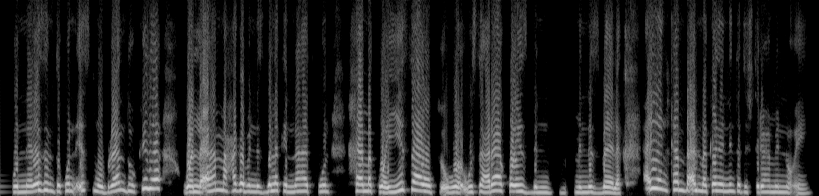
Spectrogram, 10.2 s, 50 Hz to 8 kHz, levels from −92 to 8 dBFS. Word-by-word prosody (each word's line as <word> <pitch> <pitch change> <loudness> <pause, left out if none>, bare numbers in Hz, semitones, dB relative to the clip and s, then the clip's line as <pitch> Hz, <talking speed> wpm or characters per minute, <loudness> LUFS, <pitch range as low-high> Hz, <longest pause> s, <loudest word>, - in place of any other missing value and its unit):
وإن 230 0 +1
لازم 290 0 +2
تكون 260 +2 -2
اسمه 275 -6 -1
Brand 265 +7 -1
وكده 370 +9 +2 0.3
والّا 235 +3 +3
أهَم 300 -1 -1
حاجة 285 +1 -1
بالنسبة 245 0 -1
لك 280 -2 -1
إنها 255 +1 0
تكون 250 0 -4 0.2
خامة 265 -1 +1
كويسة 260 +5 +2
وت 240 0 -4 0.3
وسعرها 240 +4 +1
كويس 255 -3 +1
بالن 210 0 -3 0.3
بالنسبة 215 -1 0
لك، 185 -2 0 0.3
أيًا 360 -3 +3
كان 320 -2 +1
بقى 275 - +2
المكان 280 0 +1
اللي 265 0 0
أنت 260 0 -2
تشتريها 230 0 -4
منه 225 -2 -3
إيه؟ 175 0 -8
255 Hz, 175 wpm, -22 LUFS, 230-280 Hz, 0.3 s, والّا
